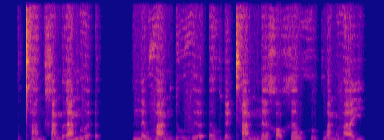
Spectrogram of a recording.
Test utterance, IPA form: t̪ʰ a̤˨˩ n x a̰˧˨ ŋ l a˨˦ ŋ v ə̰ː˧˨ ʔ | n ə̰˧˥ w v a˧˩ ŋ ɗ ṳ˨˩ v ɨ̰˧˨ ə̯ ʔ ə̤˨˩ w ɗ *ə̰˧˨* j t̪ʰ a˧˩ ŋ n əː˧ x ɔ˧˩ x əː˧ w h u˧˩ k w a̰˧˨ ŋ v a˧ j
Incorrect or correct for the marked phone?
correct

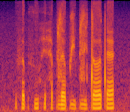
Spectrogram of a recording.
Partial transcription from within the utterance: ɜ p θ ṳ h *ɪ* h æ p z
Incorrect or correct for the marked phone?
correct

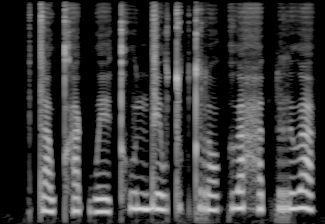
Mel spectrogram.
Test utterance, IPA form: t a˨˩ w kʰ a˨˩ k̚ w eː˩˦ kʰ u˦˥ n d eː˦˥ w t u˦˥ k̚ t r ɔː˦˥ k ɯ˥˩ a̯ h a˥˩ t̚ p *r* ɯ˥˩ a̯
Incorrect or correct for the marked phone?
correct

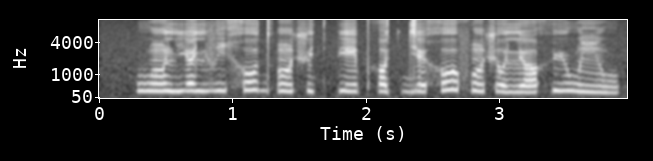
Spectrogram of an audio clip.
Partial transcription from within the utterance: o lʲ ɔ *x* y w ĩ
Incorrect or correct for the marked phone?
correct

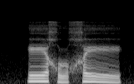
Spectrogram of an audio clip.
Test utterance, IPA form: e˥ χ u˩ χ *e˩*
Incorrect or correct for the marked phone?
incorrect: e˥˩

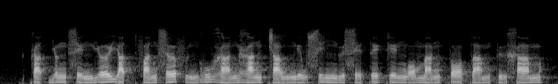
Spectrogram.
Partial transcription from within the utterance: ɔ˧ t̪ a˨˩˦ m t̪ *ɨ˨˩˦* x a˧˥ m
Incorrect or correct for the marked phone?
correct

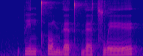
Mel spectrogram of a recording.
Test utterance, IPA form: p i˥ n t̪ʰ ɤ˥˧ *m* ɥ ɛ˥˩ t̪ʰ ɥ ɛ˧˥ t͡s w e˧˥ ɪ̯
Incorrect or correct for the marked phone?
correct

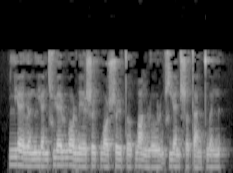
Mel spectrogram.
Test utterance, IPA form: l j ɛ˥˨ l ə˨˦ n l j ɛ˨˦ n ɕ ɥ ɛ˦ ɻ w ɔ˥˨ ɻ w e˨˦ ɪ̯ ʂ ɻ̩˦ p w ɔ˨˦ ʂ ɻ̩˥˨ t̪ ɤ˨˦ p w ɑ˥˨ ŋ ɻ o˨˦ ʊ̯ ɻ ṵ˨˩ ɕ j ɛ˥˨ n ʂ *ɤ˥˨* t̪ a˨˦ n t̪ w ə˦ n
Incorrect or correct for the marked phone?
incorrect: ɤ˦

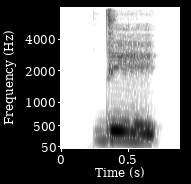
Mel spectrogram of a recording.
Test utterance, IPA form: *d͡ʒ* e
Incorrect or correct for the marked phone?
incorrect: d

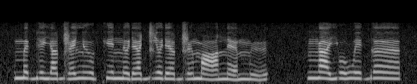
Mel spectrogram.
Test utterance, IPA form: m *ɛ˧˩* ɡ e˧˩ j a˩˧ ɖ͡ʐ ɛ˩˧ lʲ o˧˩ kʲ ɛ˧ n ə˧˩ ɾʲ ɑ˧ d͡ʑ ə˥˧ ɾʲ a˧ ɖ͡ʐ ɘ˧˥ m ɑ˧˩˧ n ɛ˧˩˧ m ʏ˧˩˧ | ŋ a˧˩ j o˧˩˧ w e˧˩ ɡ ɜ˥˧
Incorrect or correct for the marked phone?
correct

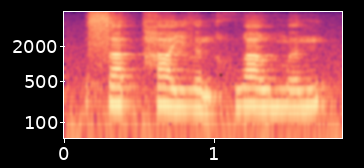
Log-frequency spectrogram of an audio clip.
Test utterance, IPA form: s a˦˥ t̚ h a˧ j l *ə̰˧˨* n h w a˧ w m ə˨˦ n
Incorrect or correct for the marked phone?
correct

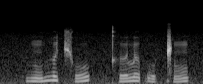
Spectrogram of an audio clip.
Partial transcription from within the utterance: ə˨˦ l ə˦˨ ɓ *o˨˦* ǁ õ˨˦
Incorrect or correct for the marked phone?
incorrect: o˨˩˦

